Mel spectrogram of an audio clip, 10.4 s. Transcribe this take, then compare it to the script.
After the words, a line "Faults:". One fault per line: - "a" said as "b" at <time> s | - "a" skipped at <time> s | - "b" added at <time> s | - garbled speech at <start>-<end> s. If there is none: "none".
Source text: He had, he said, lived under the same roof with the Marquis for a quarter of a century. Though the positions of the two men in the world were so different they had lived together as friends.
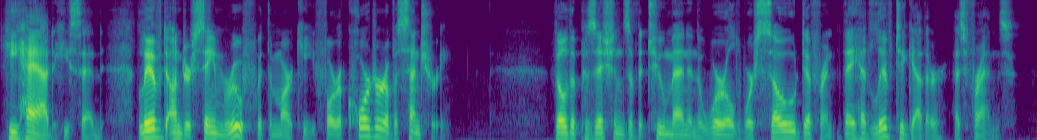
He had, he said, lived under same roof with the Marquis for a quarter of a century. Though the positions of the two men in the world were so different they had lived together as friends.
Faults:
- "the" skipped at 1.9 s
